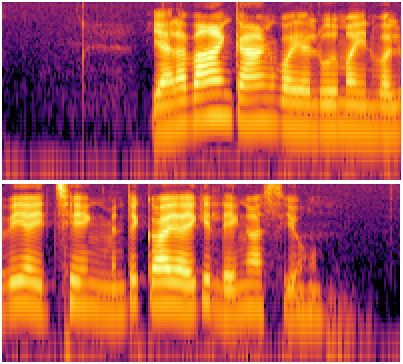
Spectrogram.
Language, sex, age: Danish, female, 35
